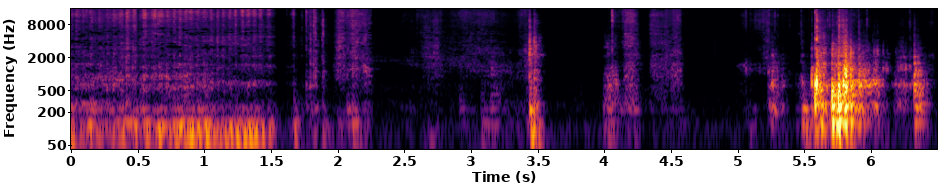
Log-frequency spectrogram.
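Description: X-Acto craft knife drawn along a steel ruler, slicing through corrugated cardboard in one steady stroke of about a second and a half. Then a few light handling sounds of cardboard, and a louder burst of handling noise near the end.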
